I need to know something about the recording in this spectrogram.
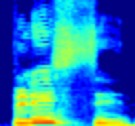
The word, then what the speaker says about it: plus: 확인해보면 자, plus de moins de, autant de. 포인트는 S 발음해주고 여기 OC가 아니라 autant. 그리고 동사의 비교급도 plus, moins, autant을 사용해서 표현을 해주는 것. 그래서 꼭 S를 발음해 준다.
